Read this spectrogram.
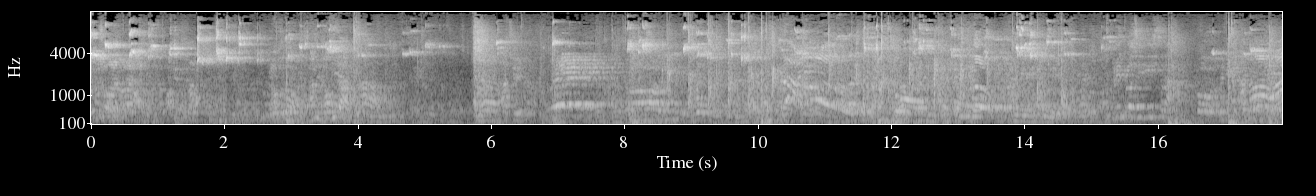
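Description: Basketball shoes squeak on a hardwood floor in an echoing hall.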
